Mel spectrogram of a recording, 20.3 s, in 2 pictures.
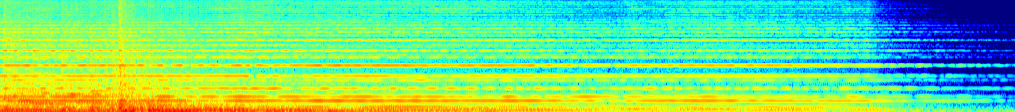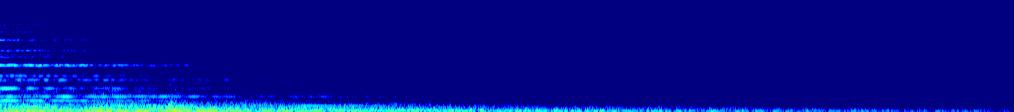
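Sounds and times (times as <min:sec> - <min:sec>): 
action percussion loops: 0:00.0 - 0:05.5
epic and emotional percussion beds: 0:00.0 - 0:07.0.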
